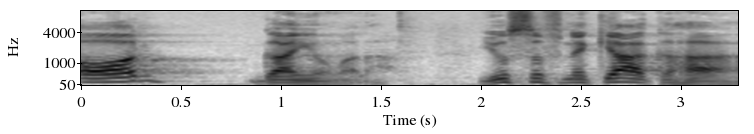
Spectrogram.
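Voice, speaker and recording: A man's plain, everyday voice with lively intonation. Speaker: pastor. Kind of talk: sermon.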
